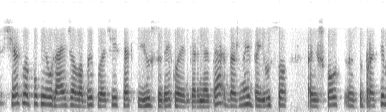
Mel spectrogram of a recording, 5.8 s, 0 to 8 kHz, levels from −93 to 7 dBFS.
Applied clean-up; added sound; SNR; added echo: none; none; none; none.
